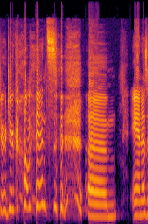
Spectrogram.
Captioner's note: laughs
